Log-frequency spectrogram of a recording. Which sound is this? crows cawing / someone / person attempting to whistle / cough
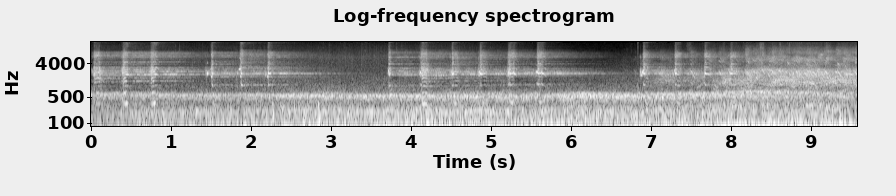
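crows cawing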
